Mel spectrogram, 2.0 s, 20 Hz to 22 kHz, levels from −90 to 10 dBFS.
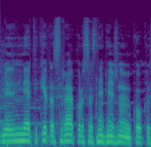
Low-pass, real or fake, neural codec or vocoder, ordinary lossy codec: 14.4 kHz; fake; codec, 44.1 kHz, 7.8 kbps, Pupu-Codec; MP3, 96 kbps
